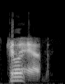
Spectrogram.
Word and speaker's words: Kanab: This is in, am I pronouncing this right, Kanab, Utah? – Yes, Kanab.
